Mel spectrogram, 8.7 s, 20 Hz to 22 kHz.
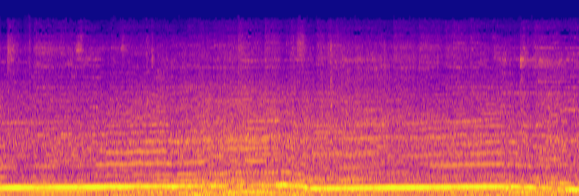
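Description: Honda Integra Type R DC2's 1.9-litre Toda-built four-cylinder engine running hard at high revs, heard from inside the cabin; its pitch climbs slowly, then drops sharply about four and a half seconds in and holds steady again. Music plays underneath.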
